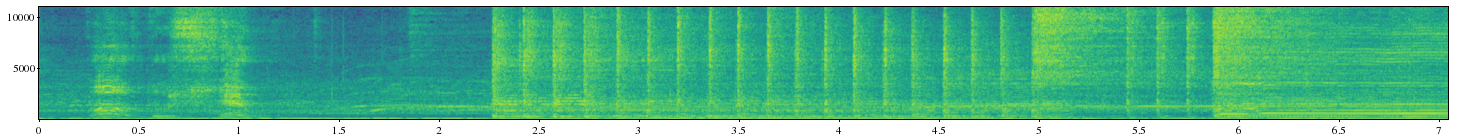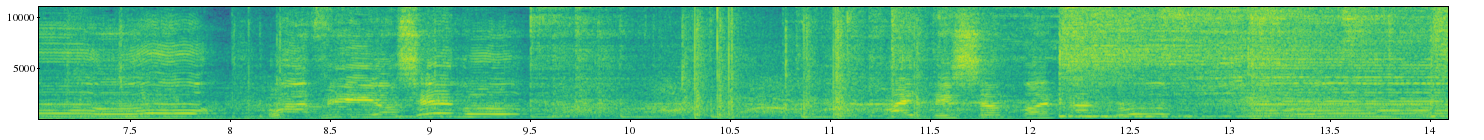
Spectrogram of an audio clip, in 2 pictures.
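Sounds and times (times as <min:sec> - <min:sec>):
electronic music with heavy bass: 0:00.0 - 0:14.0
drum roll: 0:10.1 - 0:14.0.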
